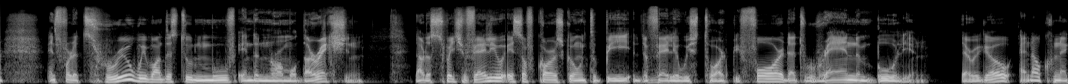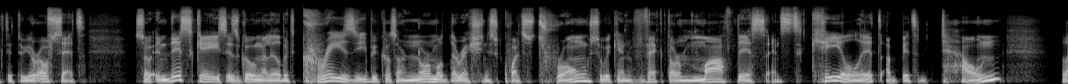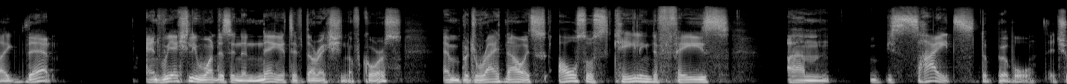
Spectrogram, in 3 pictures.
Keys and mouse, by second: 1.1 click, 1.8-2.9 drag, 4.8-5.2 middle drag, 6.2 middle click, 6.9-9.3 drag, 9.7 click, 10.2-10.8 drag, 14.4 middle click, 14.9 click, 15.7 shift+a, 18.5 drag, 19.2-19.7 drag, 20.2-22.6 shift+drag, 23.3 shift+middle click, 24.1-25.8 shift+drag, 26.9 shift+middle drag.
